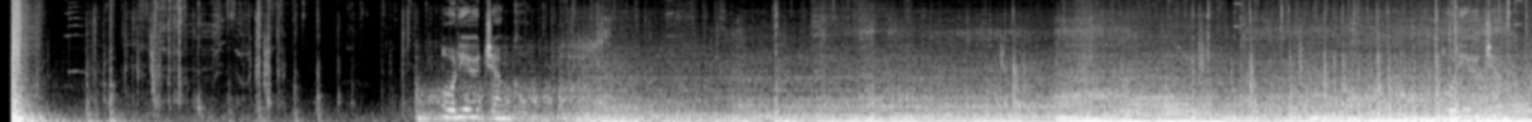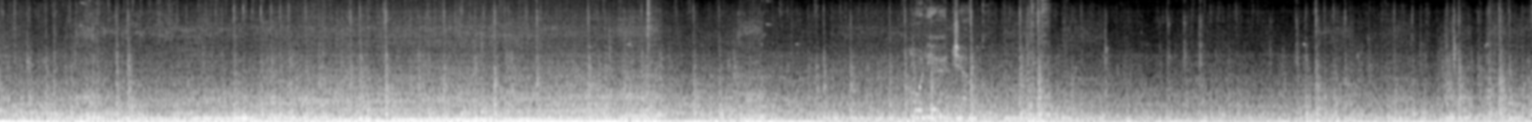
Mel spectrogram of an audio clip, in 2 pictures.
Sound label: interior of pick up truck with door slam and drive off; hollywoodedge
